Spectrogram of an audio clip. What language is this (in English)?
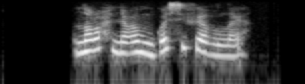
Kabyle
